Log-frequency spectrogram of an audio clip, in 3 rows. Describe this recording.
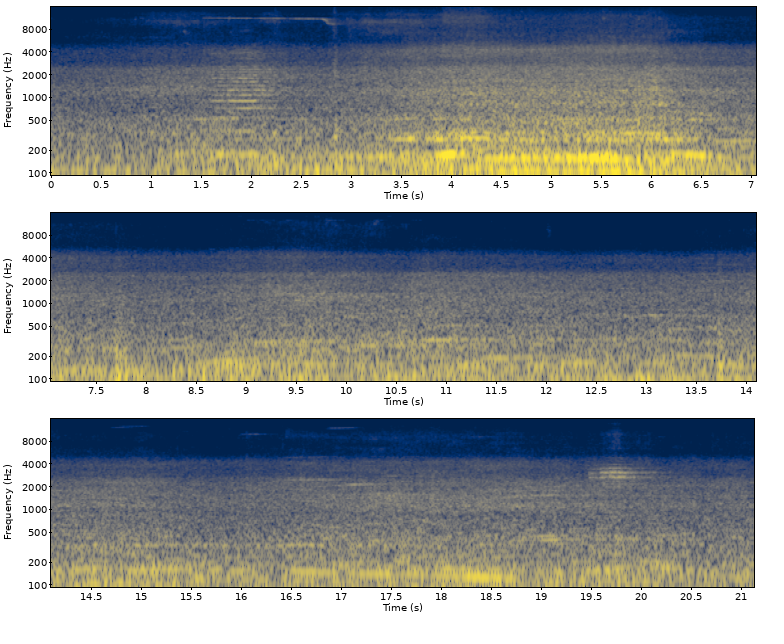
Start small roadway, Then came the main road, Walking across the different streets, Traffic Sound, Motorcycle sound, Binaural recordings, ( Proposal to turn up the volume ), Zoom H4n+ Soundman OKM II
